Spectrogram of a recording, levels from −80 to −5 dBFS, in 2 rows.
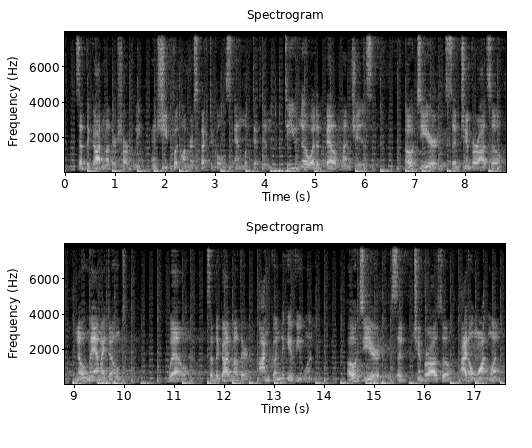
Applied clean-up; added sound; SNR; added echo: none; Drum kit; 2 dB; reverberation time 2.2 s.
